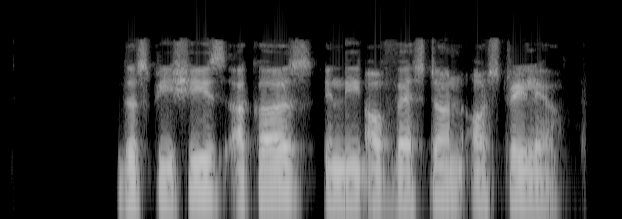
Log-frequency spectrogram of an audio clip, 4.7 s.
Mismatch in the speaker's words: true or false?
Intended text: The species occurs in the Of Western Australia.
false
